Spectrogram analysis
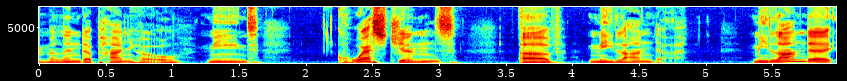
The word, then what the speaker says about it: Milinda: panho means questions of milanda milanda is the Pali pronunciation of the Greek name menander and this was a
